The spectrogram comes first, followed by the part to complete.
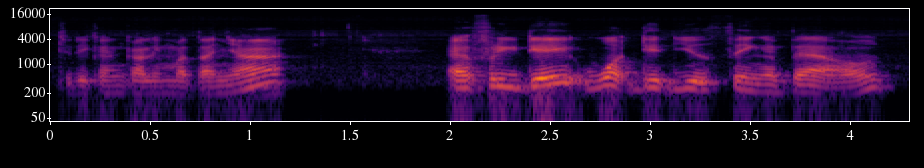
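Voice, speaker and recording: A man with an Indonesian accent teaching English grammar, explaining each example slowly and deliberately. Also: medium pitch, pushed and bright. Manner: slow, deliberate, switches between two languages.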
